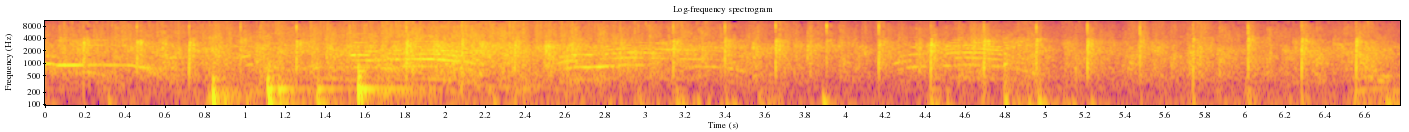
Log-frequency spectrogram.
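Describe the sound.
An audience breaks into steady, loud applause for three guests, lasting several seconds: a dense patter of many hands clapping, with scattered cheers and voices rising over it.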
